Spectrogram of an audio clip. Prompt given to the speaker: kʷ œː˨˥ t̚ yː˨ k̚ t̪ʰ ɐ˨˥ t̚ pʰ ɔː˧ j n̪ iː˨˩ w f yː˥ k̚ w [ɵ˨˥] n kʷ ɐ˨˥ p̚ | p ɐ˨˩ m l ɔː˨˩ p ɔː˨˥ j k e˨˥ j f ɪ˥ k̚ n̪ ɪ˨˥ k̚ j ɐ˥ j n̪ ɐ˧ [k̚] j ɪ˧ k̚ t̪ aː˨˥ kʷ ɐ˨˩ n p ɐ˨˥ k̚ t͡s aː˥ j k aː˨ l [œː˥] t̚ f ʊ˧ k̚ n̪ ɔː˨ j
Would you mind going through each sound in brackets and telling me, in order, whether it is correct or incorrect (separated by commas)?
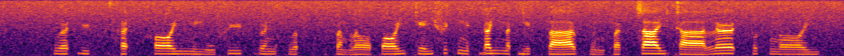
incorrect, correct, correct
